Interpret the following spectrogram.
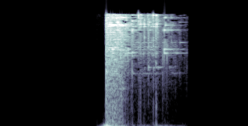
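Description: Glass-shattering sound effect: a sudden crash about a second in, followed by short ringing clinks of shards that die away in under a second.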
